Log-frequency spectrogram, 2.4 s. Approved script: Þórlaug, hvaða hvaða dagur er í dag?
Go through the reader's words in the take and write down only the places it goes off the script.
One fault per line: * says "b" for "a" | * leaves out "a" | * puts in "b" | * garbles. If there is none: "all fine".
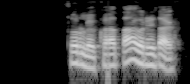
* leaves out "hvaða"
